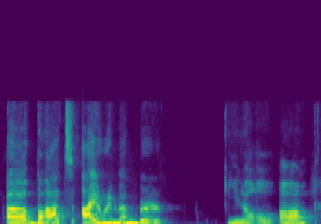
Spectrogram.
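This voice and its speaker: A woman's voice: fairly high pitch, slow, sharp tone. A middle-aged woman from Turkey, a native Turkish speaker, speaking as a guest historian in a podcast interview, thoughtful and searching for words with frequent fillers.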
